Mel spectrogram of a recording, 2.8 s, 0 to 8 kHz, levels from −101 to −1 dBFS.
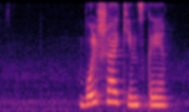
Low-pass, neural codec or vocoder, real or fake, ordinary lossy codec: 7.2 kHz; vocoder, 22.05 kHz, 80 mel bands, WaveNeXt; fake; none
